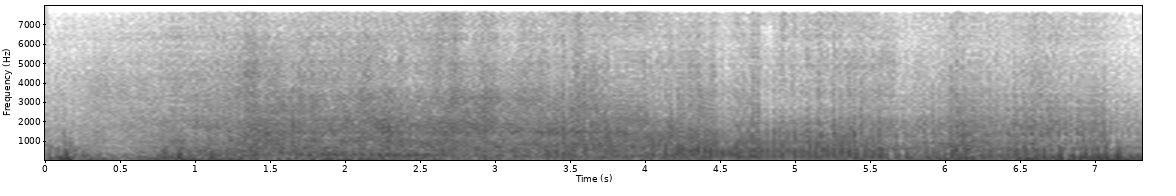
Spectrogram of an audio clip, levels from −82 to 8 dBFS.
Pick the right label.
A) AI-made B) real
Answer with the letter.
A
